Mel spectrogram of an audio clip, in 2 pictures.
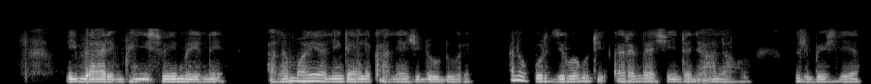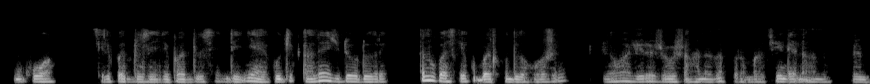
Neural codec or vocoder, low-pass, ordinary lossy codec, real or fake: codec, 24 kHz, 0.9 kbps, WavTokenizer, medium speech release version 1; 5.4 kHz; MP3, 32 kbps; fake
